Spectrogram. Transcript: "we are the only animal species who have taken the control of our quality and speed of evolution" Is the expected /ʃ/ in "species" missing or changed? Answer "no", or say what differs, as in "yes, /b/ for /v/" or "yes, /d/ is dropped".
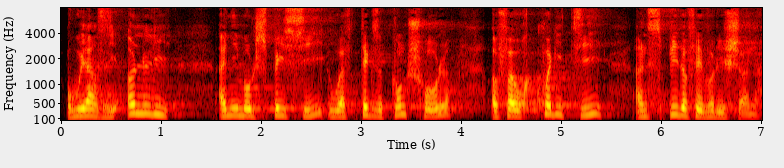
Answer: yes, /s/ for /ʃ/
